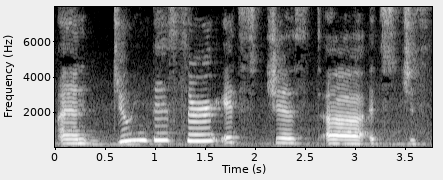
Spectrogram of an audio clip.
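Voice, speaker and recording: A woman's voice at a very slow pace with ordinary pitch variation. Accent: Spanish. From Mexico. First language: Spanish. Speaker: activist vlogger. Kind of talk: video message read from script. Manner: halting, many fillers.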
